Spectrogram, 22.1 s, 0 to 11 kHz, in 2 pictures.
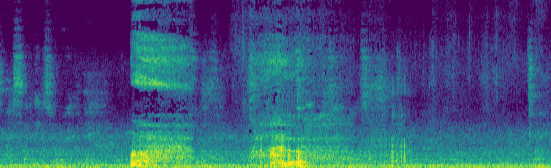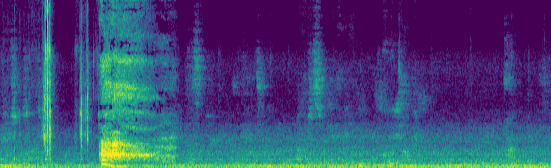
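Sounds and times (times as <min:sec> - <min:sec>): man groaning in pain: 0:02.6 - 0:03.9, 0:13.0 - 0:14.6.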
